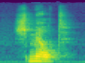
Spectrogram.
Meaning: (noun) a quantity of molten material; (verb) inflection of smelten: 1. first/second/third-person singular present indicative 2. imperative
- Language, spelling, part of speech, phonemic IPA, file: Dutch, smelt, noun / verb, /smɛlt/, Nl-smelt.ogg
